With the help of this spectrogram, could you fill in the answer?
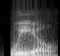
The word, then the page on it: wheel: American English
